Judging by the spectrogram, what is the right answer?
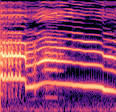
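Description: A backyard rooster crows once, loud and close, a single drawn-out call that slides down in pitch and fades.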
